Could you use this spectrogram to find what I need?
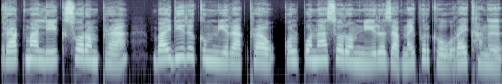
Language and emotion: Bodo, neutral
